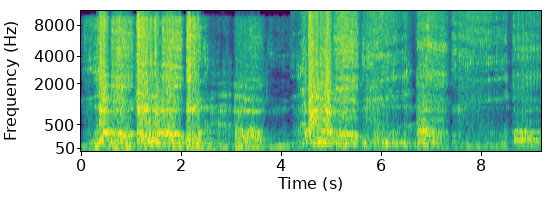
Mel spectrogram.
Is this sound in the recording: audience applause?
no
